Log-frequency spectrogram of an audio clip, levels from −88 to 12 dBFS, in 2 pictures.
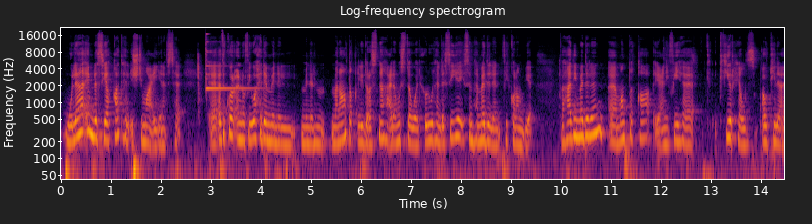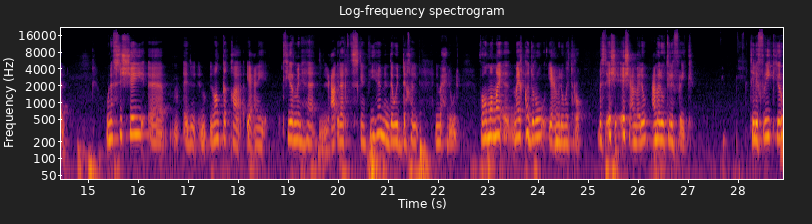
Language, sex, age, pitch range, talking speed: Arabic, female, 20-39, 195-250 Hz, 120 wpm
